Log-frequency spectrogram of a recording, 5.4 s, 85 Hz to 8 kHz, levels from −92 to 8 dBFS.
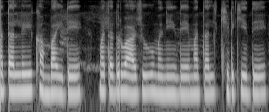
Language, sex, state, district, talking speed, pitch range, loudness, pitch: Kannada, female, Karnataka, Bidar, 110 wpm, 180-195 Hz, -18 LUFS, 185 Hz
